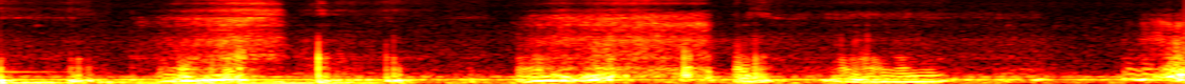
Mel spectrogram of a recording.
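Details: Sleeping English bulldog puppy called Boofie snoring: a series of short, rattling snorts and wheezy breaths repeating roughly every second, quiet indoor background with a faint hum.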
